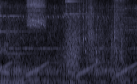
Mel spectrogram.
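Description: Magic spells whoosh and chime in a fight.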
